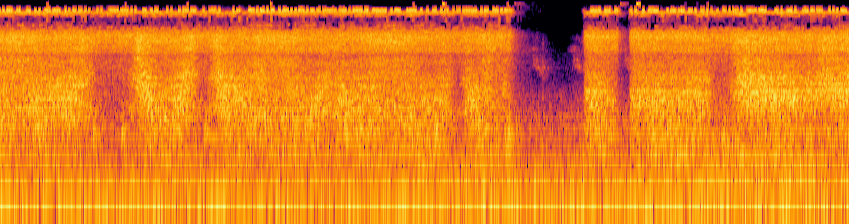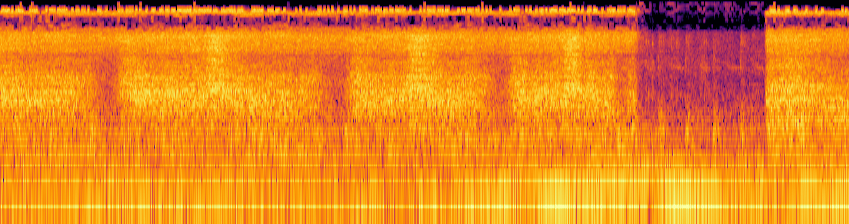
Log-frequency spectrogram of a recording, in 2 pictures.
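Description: An airbrush or spray gun lays down fluorescent neon yellow paint on a fishing lure, a continuous loud hiss broken by two short pauses between passes, with no voices.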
